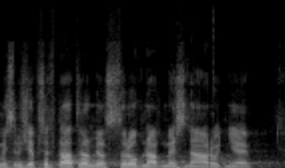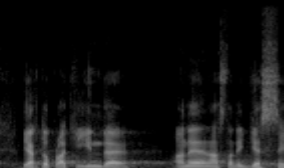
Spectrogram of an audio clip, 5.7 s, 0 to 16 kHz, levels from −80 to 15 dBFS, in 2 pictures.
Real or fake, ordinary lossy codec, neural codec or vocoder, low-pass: real; Opus, 24 kbps; none; 14.4 kHz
